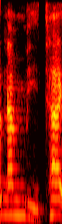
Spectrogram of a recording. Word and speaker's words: Nambita: I like her name, but most people, they do not pronounce it correctly. So Nambita is just, you are tasting.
